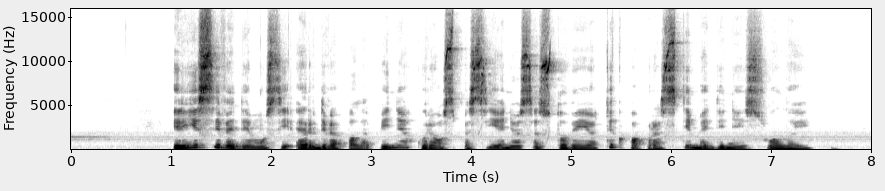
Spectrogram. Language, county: Lithuanian, Vilnius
